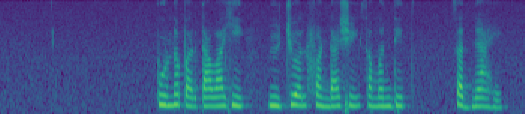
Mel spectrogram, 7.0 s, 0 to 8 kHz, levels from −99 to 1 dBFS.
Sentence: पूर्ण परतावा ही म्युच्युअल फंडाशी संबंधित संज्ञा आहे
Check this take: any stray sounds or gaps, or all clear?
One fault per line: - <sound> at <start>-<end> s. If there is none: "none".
none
